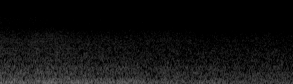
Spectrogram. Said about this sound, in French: Il entendait gronder la mer contre les rochers. Les vagues se brisaient, effrayantes, sur la côte.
